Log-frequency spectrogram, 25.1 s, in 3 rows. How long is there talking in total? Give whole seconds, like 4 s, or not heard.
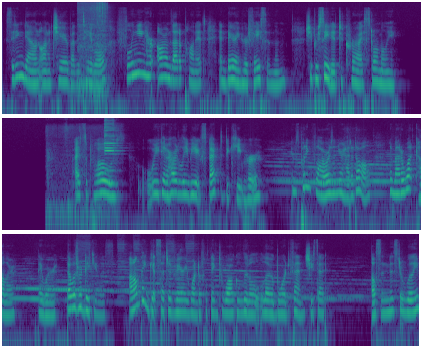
22 s.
